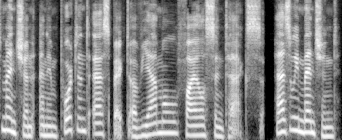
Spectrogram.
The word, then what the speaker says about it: YAML: The YML extension is usually pronounced as YAML.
